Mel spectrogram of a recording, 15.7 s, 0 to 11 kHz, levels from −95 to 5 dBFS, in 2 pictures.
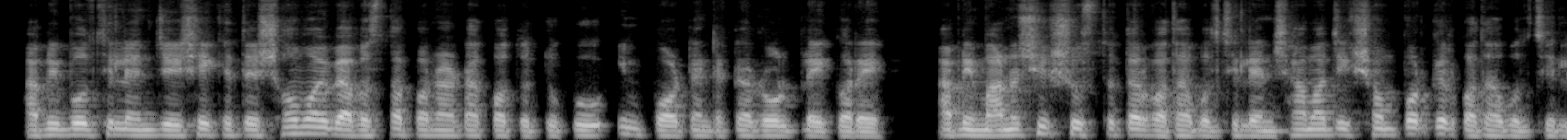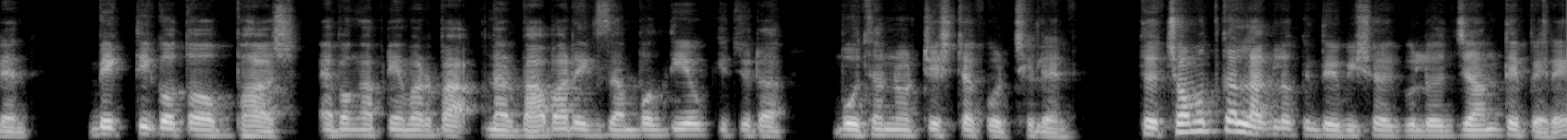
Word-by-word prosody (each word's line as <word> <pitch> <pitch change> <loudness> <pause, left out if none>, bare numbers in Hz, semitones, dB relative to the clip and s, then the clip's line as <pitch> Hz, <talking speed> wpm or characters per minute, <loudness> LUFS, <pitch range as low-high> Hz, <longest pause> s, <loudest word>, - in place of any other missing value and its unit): আপনি 135 +2 0
বলছিলেন 135 -1 0
যে 125 - +3
সেক্ষেত্রে 130 -2 -2
সময় 165 -1 +1
ব্যবস্থাপনাটা 120 0 -2
কতটুকু 115 0 -5 0.2
ইম্পোর্টেন্ট 120 -3 -2
একটা 120 +2 -3
রোল 115 -1 +3
প্লে - - 0
করে। 105 -1 +2 0.4
আপনি 130 +1 +1
মানসিক 135 +6 -1
সুস্থতার 140 -2 -2
কথা 120 +1 -1
বলছিলেন, 115 +1 -2
সামাজিক 135 +1 -2
সম্পর্কের 145 +3 -1
কথা 120 - -1
বলছিলেন। 110 -1 -3 0.4
ব্যক্তিগত 155 -1 +4
অভ্যাস 115 -3 0 0.3
এবং 135 - +1
আপনি 130 +2 -5 0.2
বা 120 - +5
আপনার 120 -3 0
বাবার 140 +5 +3
এক্সাম্পল 125 +1 0
দিয়েও 135 0 +4
কিছুটা 125 -2 -3 0.4
বোঝানোর 130 -2 +4
চেষ্টা 130 - +1
করছিলেন। 90 - -1 0.4
তো 155 - +7
চমৎকার 220 +2 +6
লাগলো 150 0 +1
কিন্তু 135 -2 -3
এই 120 - -1
বিষয়গুলো 120 0 0 0.2
জানতে 125 +1 +3
পেরে - - +1
125 Hz, 160 wpm, -23 LUFS, 120-135 Hz, 0.4 s, তো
